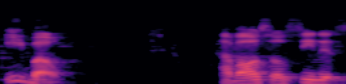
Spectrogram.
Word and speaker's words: Igbo: Nigeria that being i-g be old but it's pronounced ebo I've also seen it spelled IBO eb o and EB OS but it's all the same people now in Georgia st.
